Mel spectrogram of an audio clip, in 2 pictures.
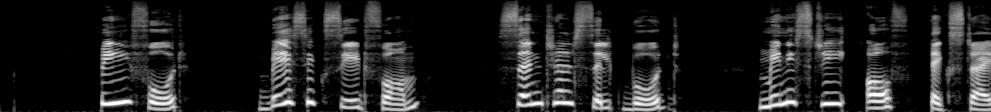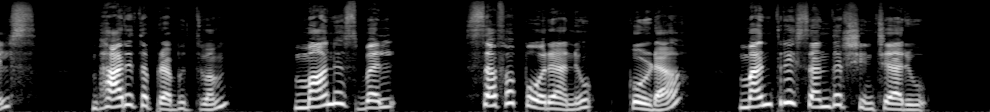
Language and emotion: Telugu, neutral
